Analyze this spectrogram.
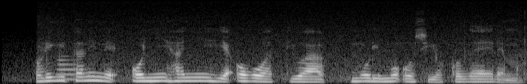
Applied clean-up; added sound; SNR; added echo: none; Brass instrument; 13 dB; none.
